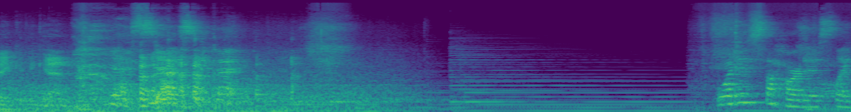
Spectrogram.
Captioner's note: both laughing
